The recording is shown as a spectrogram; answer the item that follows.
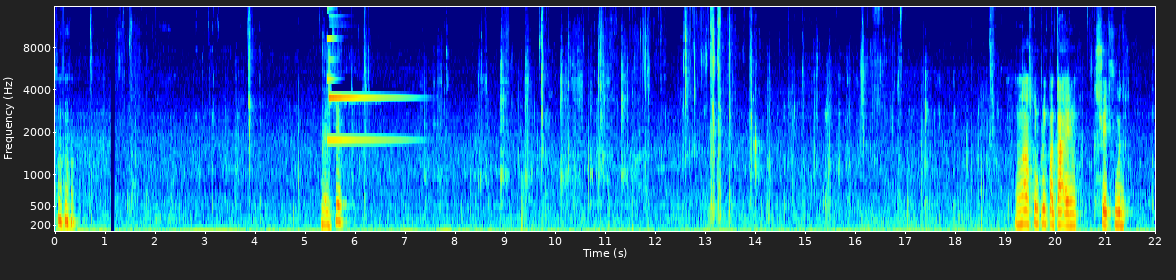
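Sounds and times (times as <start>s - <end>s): chewing and biting sausage: 8.5s - 19.2s.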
